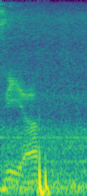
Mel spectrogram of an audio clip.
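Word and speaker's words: Wiha: i've got a wia i know it's actually pronounced via but we'll say we because we're in the u.s cat 2 precision screwdriver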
